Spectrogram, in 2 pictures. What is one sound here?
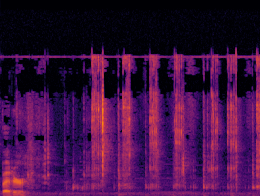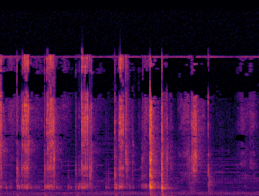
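A tape runner clicks and rasps along paper.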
